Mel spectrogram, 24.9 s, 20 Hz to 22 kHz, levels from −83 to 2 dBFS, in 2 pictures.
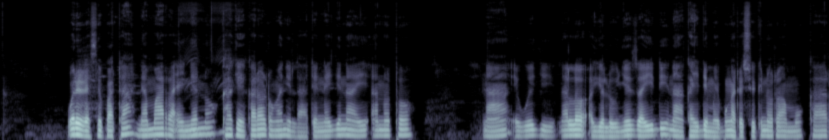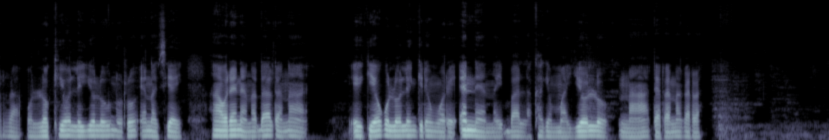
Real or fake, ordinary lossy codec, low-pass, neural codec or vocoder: real; none; none; none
